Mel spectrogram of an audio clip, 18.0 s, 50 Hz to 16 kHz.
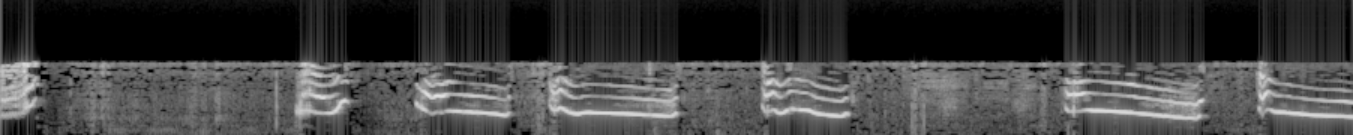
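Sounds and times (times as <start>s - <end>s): dog howling: 4.0s - 4.8s, 5.5s - 9.1s, 10.2s - 11.4s, 14.2s - 16.1s, 16.8s - 18.0s.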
